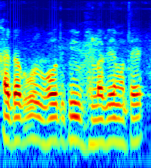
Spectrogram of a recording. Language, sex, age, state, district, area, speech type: Odia, male, 45-60, Odisha, Ganjam, urban, spontaneous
